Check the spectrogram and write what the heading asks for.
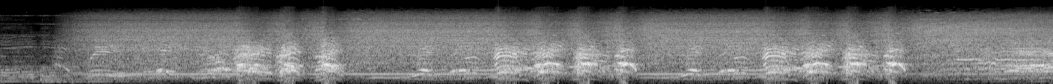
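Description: A loud, steady hiss begins about half a second in, with a faint steady tone under it. Over it, people's voices call out in three short groups of rising and falling cries.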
